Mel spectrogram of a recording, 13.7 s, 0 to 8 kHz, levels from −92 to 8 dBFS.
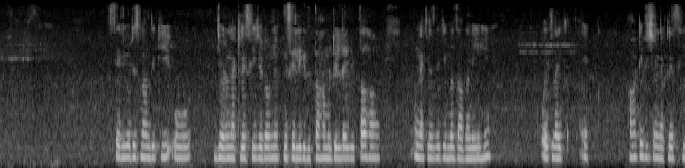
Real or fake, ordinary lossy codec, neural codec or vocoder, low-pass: real; AAC, 32 kbps; none; 7.2 kHz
